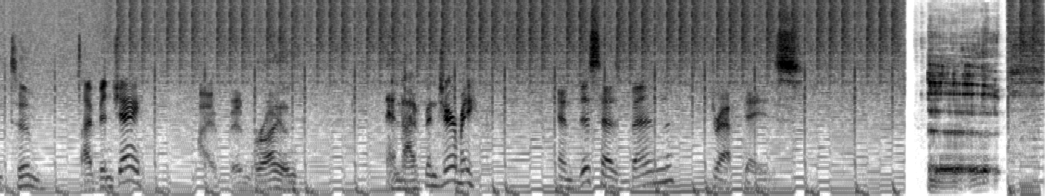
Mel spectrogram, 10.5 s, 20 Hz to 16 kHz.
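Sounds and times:
speech: 0.1s - 3.2s, 3.9s - 5.0s, 5.6s - 8.1s
long deep burp from a person: 9.2s - 10.2s.

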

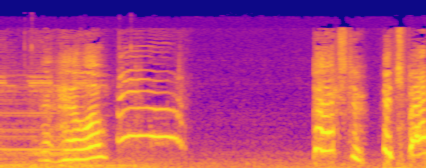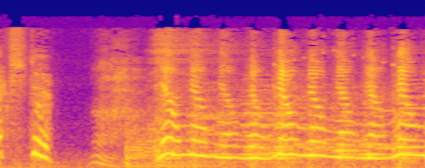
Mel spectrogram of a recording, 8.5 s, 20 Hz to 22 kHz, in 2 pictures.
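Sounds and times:
speech: 0.4s - 1.2s, 3.5s - 8.5s
cat meowing: 1.1s - 1.9s.

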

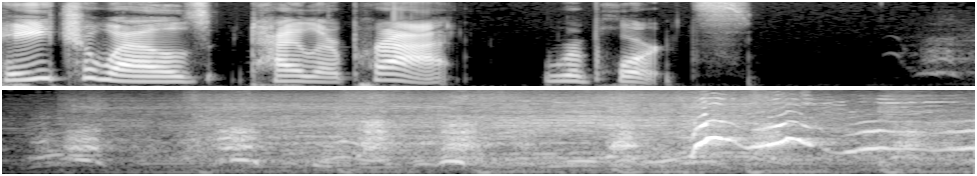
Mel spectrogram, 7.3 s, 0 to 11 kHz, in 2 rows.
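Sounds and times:
speech: 0.0s - 2.8s
pack of sled dogs barking and yipping: 3.8s - 7.2s.

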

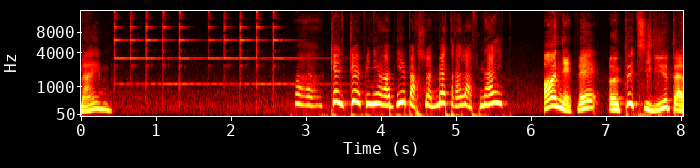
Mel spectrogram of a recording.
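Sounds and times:
speech: 0.0s - 0.5s, 2.9s - 8.0s
house doorbell ringing rapidly with metallic chimes: 0.4s - 4.9s.

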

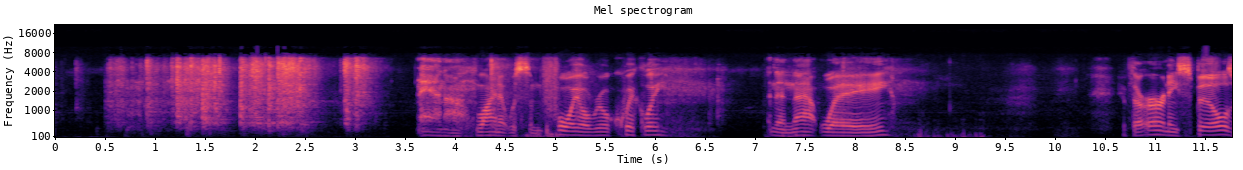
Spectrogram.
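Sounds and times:
metal baking sheet clattering as it is taken out in a kitchen: 0.0s - 3.3s
speech: 3.9s - 6.3s, 7.1s - 8.4s, 10.7s - 11.7s.

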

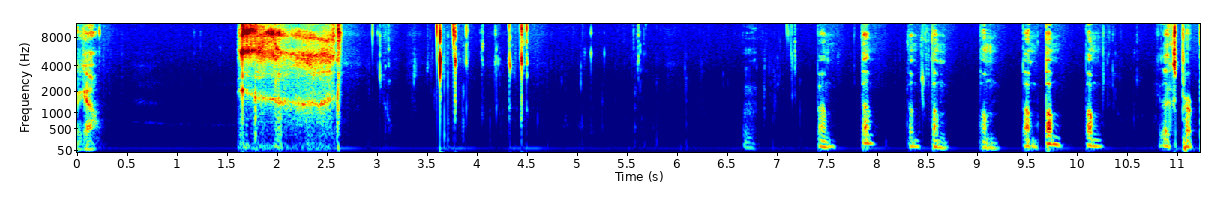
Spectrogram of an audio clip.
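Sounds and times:
speech: 0.0s - 0.3s, 7.4s - 11.2s
slurping sip of a drink: 1.6s - 2.7s
wet mouth clicks and smacks: 1.6s - 6.2s.

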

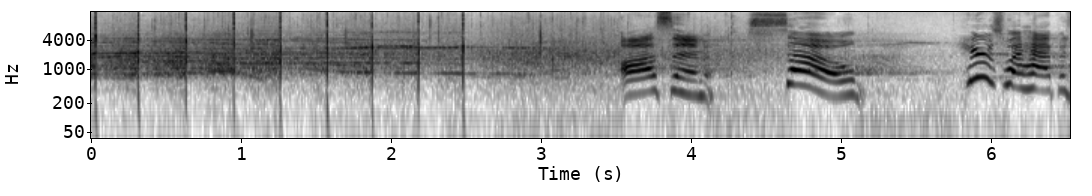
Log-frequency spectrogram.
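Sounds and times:
one pair of hands clapping in an even rhythmic beat: 0.0s - 3.6s
crowd applauding: 0.0s - 4.5s
speech: 3.8s - 6.5s.

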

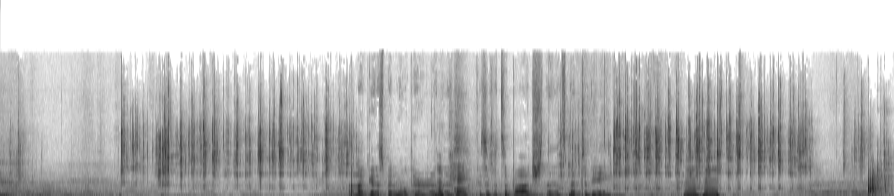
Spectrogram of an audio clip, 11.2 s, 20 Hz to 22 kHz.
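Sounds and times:
eight dice rolled across a hard surface: 1.5s - 4.6s, 6.8s - 11.1s
speech: 4.4s - 7.9s, 8.5s - 9.3s.

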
